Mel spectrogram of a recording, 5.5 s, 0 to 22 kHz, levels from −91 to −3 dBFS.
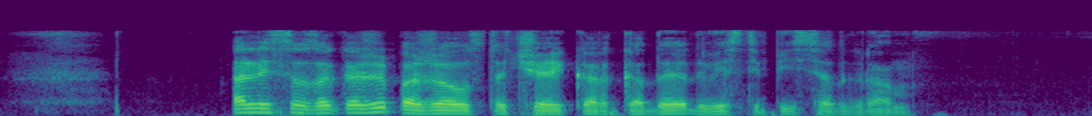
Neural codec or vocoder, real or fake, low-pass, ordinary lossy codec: none; real; 7.2 kHz; AAC, 48 kbps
